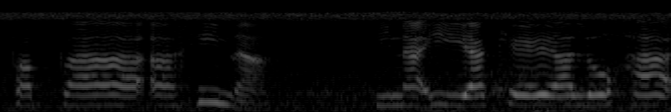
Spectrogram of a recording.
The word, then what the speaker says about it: aloha: So when you say, when we say aloha, we say aloha, pronouncing the H, and ha is the sacred breath.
